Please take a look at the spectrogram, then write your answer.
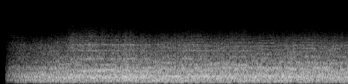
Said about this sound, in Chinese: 战机轰鸣，叱咤蓝天。就在炮兵部队接受检阅时，人民空军的飞机也准时飞临天安门广场上空。这其中就包括当时我军最先进的米格15歼击机。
